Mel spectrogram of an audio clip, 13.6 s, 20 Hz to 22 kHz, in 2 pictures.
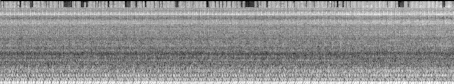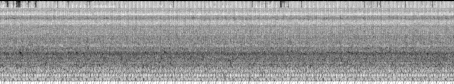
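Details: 1994 Alfa Romeo 3.0 24v QV engine, cold start-up idle with a steady, even low rumble and no knocking or ticking; a normal cold idle, with knocking returning after about 4 minutes.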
